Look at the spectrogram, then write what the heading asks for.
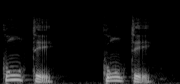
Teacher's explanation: you don't pronounce the P here, and then this OM together will produce the nasal on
